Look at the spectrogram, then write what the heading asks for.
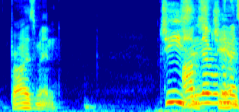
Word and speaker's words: Brosnan: Sorry, we were talking about Pierce Bronson. It's like Brosnan. Brosnan.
